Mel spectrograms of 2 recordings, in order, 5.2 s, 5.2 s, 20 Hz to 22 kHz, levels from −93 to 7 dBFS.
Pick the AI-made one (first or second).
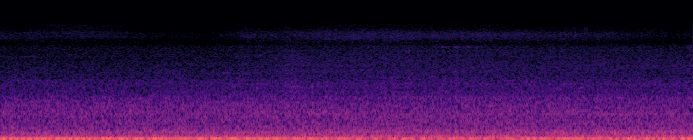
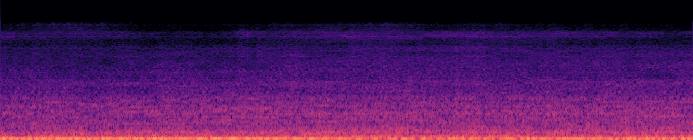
second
